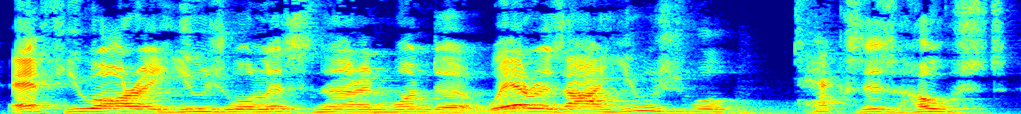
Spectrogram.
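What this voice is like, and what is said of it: Deliberately bad fake English accent. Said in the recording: “doing a very terrible English accent for the purpose of this episode”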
